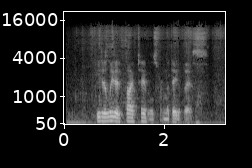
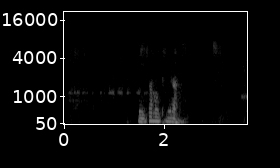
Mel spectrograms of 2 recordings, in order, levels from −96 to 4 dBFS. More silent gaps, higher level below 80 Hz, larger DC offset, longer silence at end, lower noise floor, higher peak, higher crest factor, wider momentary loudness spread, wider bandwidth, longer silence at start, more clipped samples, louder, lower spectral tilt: second, none vs 2.66-2.71 s, 2.79-2.94 s, 3.41-3.53 s; first, -60 dBFS vs under -90 dBFS; neither; about the same, 0.05 s vs 0 s; second, -48 dBFS vs -82 dBFS; first, -10 dBFS vs -40 dBFS; about the same, 20 dB vs 22 dB; first, 12 LU vs 5 LU; first, 15 kHz vs 7.4 kHz; about the same, 0.05 s vs 0.1 s; neither; first, -29 LUFS vs -58 LUFS; second, -5 dB/octave vs -7 dB/octave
